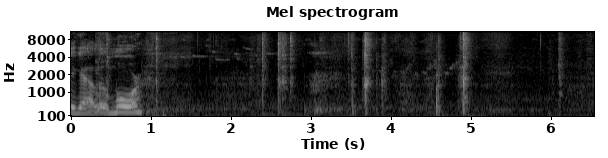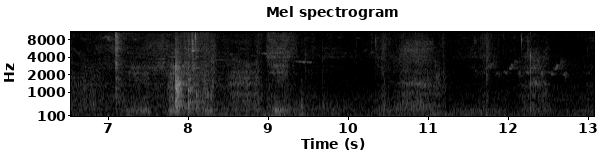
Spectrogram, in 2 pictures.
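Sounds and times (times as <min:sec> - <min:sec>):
digging tool scraping soil: 0:00.0 - 0:01.3.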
